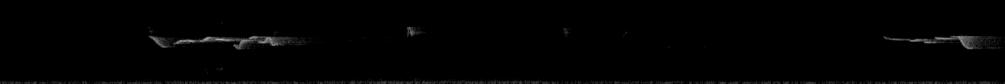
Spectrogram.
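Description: A songbird singing two short phrases of quick, stepped falling notes, about a second and a half in and again near the end, with a single short chirp in between.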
